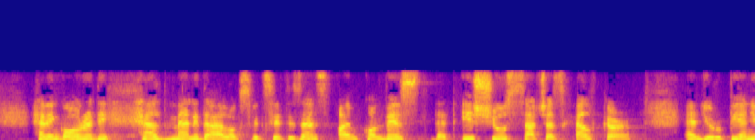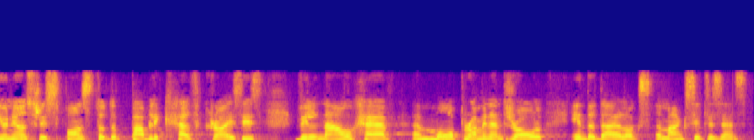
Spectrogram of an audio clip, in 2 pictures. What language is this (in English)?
English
